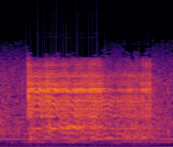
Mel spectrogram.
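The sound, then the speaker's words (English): A door at the head of an upstairs landing is pushed open with one sustained, strained creak that starts abruptly and holds a steady squeaky groan for over a second before fading out. No one speaks. “Okay, Sergeant, push the door.”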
